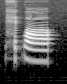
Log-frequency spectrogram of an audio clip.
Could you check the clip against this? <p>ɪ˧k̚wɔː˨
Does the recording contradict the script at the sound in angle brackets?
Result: yes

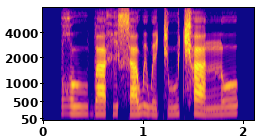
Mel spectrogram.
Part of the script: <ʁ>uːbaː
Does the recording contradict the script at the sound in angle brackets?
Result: no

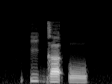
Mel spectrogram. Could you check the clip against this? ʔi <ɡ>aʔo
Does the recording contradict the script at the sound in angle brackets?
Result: no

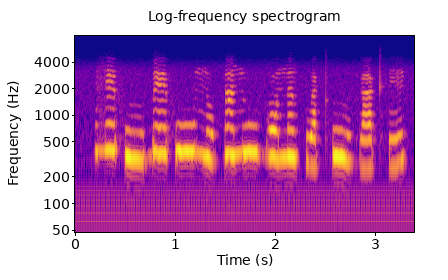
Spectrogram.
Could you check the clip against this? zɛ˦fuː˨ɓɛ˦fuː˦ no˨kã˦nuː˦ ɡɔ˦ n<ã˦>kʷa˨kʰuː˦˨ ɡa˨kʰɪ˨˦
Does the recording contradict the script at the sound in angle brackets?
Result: no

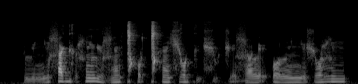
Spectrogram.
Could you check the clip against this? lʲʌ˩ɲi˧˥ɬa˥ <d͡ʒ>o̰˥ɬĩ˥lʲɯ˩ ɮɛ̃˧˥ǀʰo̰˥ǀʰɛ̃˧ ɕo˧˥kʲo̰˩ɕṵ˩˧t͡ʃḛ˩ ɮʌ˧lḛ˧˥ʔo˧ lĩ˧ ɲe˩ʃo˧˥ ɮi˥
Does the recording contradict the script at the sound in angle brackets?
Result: yes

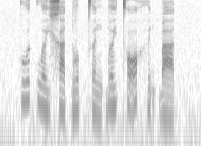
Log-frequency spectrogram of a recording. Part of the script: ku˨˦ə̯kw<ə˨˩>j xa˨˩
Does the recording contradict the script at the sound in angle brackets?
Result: no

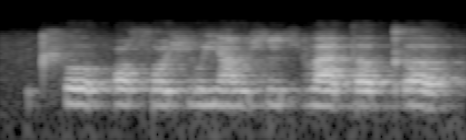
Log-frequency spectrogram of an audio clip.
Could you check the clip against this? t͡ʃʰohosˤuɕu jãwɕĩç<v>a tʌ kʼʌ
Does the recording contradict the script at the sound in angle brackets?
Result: no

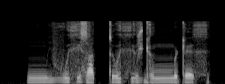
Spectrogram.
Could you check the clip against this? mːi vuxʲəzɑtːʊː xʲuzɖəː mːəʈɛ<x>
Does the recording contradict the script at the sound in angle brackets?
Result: no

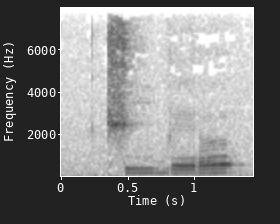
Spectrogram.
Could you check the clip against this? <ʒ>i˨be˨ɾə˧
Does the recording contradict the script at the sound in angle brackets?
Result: yes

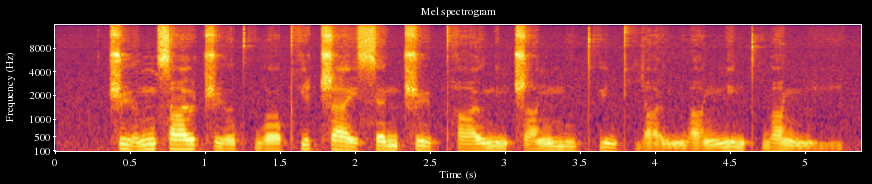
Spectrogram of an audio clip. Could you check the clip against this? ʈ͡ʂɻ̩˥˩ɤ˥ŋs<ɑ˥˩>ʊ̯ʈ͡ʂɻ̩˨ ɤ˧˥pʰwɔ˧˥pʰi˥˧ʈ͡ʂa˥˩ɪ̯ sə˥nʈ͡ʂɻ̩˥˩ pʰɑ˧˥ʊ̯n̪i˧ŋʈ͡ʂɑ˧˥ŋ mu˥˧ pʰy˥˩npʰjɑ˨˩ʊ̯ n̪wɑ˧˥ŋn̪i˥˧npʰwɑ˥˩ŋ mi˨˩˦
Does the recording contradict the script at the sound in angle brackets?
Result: yes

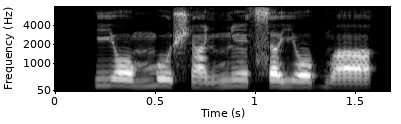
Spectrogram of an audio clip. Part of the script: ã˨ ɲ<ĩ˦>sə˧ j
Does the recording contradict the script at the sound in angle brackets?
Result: yes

